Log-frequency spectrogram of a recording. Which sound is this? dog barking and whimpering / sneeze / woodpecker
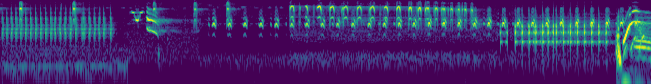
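woodpecker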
